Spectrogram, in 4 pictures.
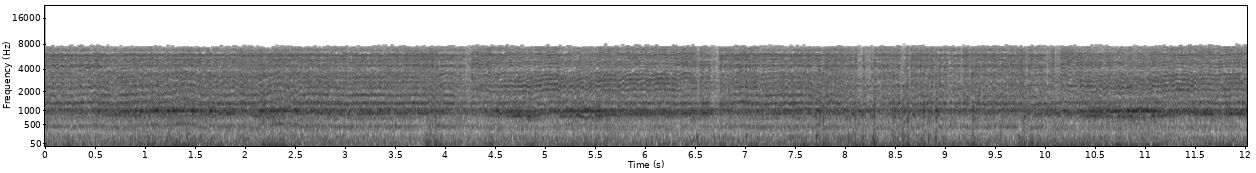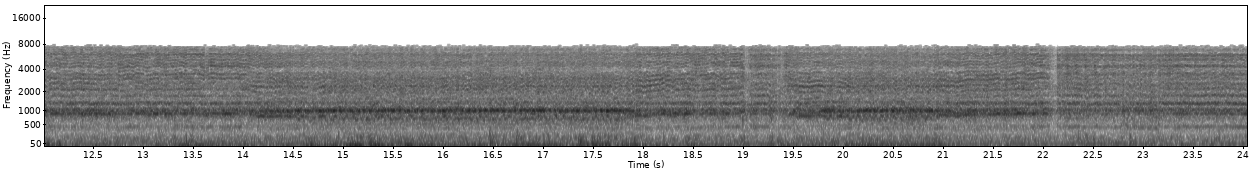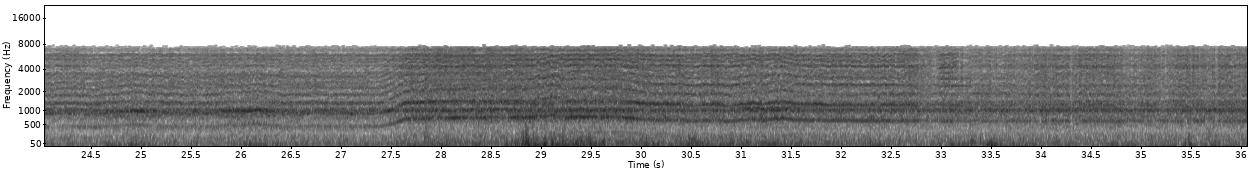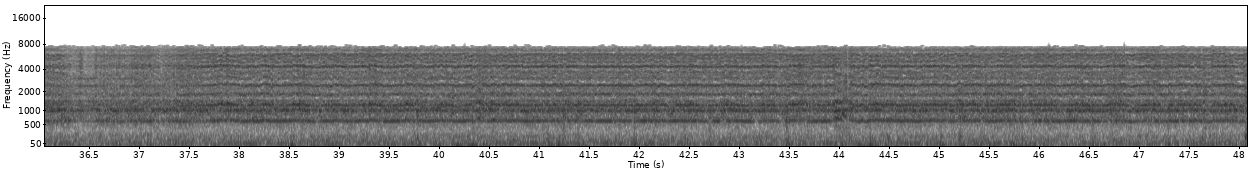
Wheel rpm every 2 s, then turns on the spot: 120, 110, 110, 120, 110, 110, 120, 110, 110, 110, 110, 110, 110, 120, 190, 170, 160, 160, 160, 160, 160, 160, 160, 160.
none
